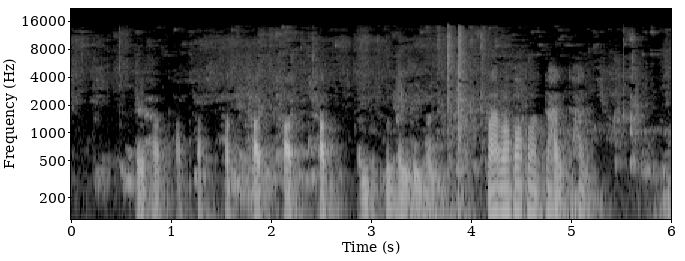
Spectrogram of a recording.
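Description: A pigeon's wings flap as it flies overhead.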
